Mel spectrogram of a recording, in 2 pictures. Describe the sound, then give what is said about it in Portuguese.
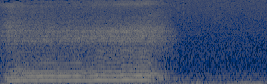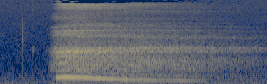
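A deep inhale through the nostrils of someone with a stuffy nose, loud and breathy with a whistling nasal tone that falls in pitch. A lower, humming breath sound and a quiet pause come before it. “Feche os olhos um pouco. Quero que você inspire profundamente pelas narinas.”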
